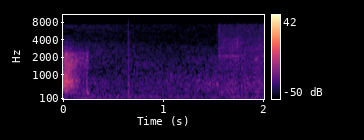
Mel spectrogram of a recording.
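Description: Near silence: faint steady hiss of the broadcast audio feed. It follows the cut-off end of a radio voice at the very start, and the hiss grows slightly brighter about a second and a half in.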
